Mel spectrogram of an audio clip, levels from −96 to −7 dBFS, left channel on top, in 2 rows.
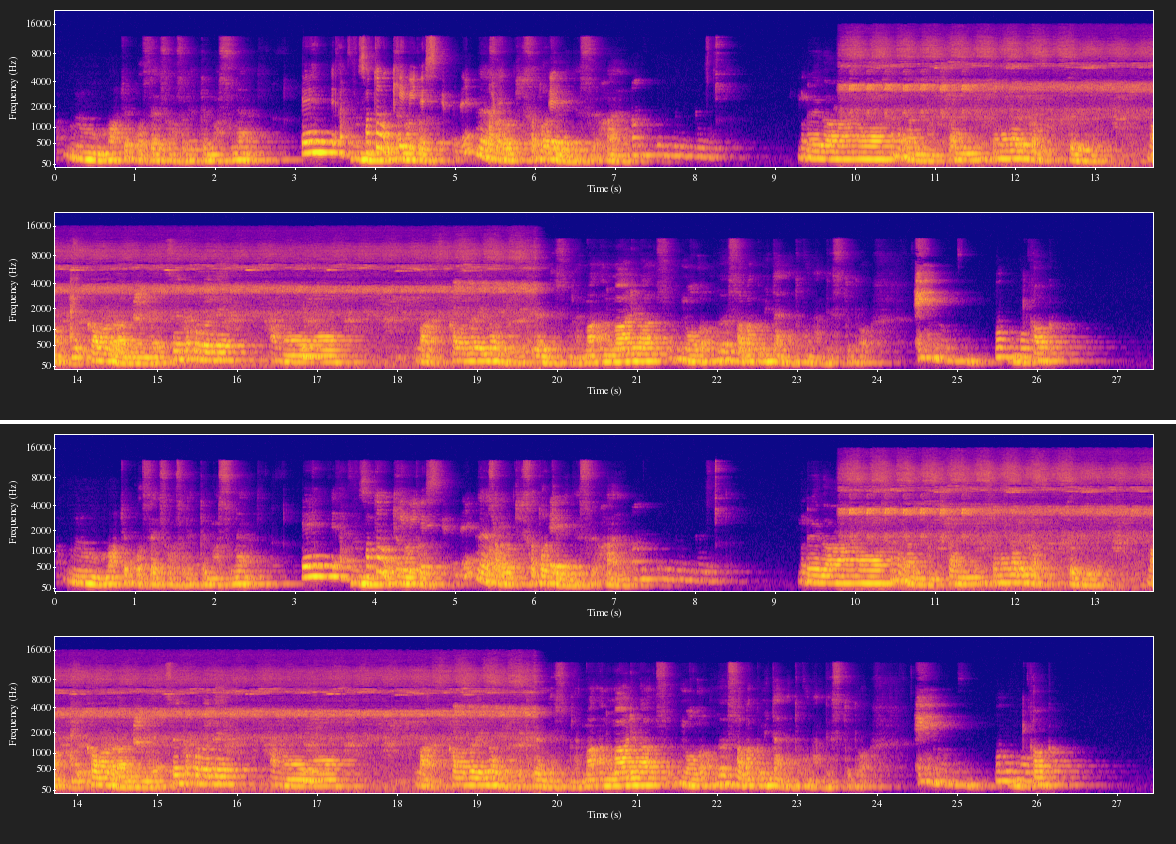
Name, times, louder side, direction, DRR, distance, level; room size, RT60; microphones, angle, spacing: voice 1, 0.1-2.5 3.7-4.6 5.2-7.1 9.3-13.1 13.6-15.9 16.4-17.2 18.2-24.1 24.6-25.2 25.6-26.2, left 1 dB, 35° right, -1 dB, 0.9 m, -19 dB
voice 2, 3.1-4.7 5.0-5.6 6.2-6.4 7.2-8.3 9.3-9.5 13.9-14.1 16.8-16.9 24.5-25.0 25.5-26.0, left 2 dB, 50° left, 4 dB, 0.5 m, -20 dB
sound 1, 9.8-19.7, right 1 dB, 5° right, 0.3 m, -30 dB
5.3 x 2.6 x 3.2 m, 1.1 s
head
